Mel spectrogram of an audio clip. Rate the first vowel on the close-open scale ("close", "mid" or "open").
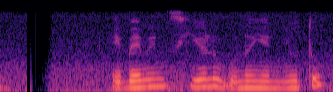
mid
